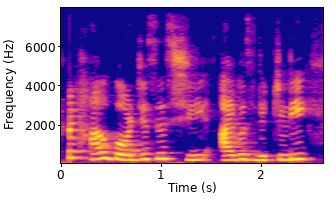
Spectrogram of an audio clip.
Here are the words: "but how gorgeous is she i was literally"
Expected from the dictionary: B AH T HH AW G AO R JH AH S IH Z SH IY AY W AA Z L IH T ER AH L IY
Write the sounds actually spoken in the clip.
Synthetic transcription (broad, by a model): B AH T HH AW G AO R JH AH S IH Z SH IY AY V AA Z L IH T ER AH L IY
